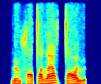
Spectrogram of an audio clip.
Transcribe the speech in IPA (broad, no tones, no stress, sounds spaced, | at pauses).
ɾ ə˞ sʷ ə˞ tˤ ʊ l æ z tˤ ə˞ l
